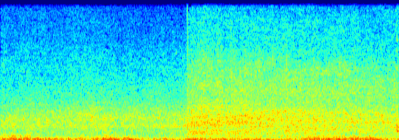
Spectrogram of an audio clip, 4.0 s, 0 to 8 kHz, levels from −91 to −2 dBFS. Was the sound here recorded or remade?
recorded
